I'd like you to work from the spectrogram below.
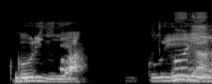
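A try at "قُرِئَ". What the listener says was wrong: একটা জিনিস আপনাদের ভুল হচ্ছে, অনেকে বলতেছে কুরিয়া, ইয়া বললে হবে না, হামজা জবর আ, শক্ত হবে, উরি আ, উরি আ, হঠাৎ করে ব্রেক, উরি আ।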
